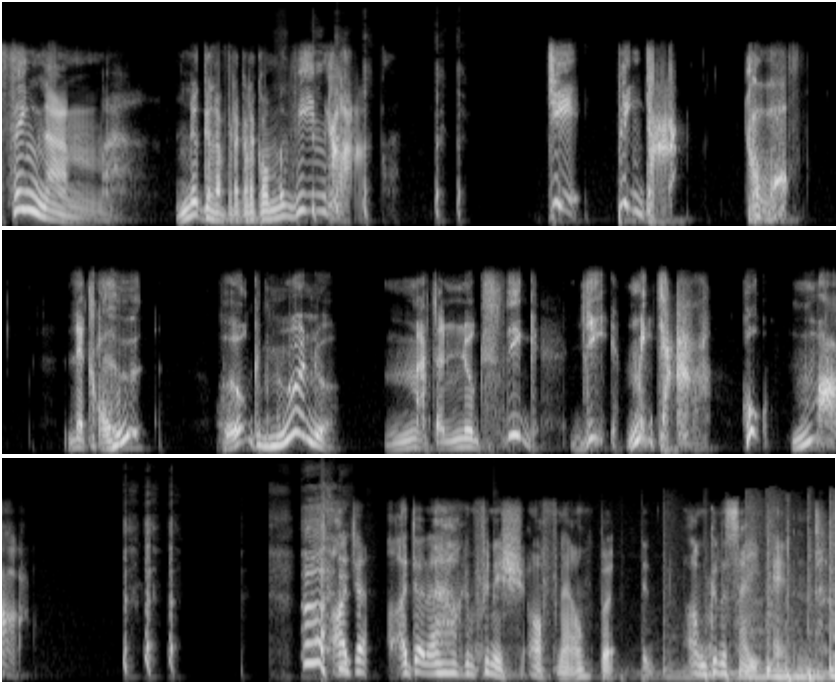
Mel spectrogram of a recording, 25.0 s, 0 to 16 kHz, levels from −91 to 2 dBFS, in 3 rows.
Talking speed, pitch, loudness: 80 wpm, 160 Hz, -18 LUFS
